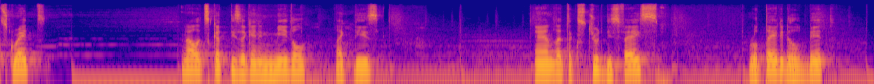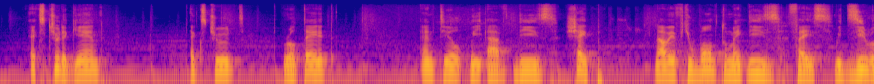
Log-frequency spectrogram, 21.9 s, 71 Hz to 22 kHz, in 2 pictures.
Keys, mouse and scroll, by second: 0.2 Tab, 2.3 Tab, 2.3-4.1 middle drag, 3.3 ctrl+r, 4.9 ctrl+Tab, 5.3 click, 5.4 a, 5.5 b, 6.5 ctrl+Tab, 7.4 middle click, 7.8 right click, 7.8 e, 8.9 r, 10.1 click, 10.8 e, 12.9 middle click, 13.1 e, 13.6 r, 15.1-16.3 drag, 16.3 middle click, 16.5 e, 17.2 click, 17.2-18.6 right drag, 17.7 a, 17.7 b, 17.8 click, 19.8 r, 20.5-21.8 middle drag.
